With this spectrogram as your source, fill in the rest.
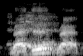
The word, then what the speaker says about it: read: Read, red. EA의 발음이 바뀌는 거.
